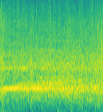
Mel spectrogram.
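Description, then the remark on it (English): Sustained audience applause for the interpreters at the Southbank Centre, a dense, even wash of many hands clapping at steady loudness throughout, with no voices standing out. “Big round of applause for our phenomenal interpreters.”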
